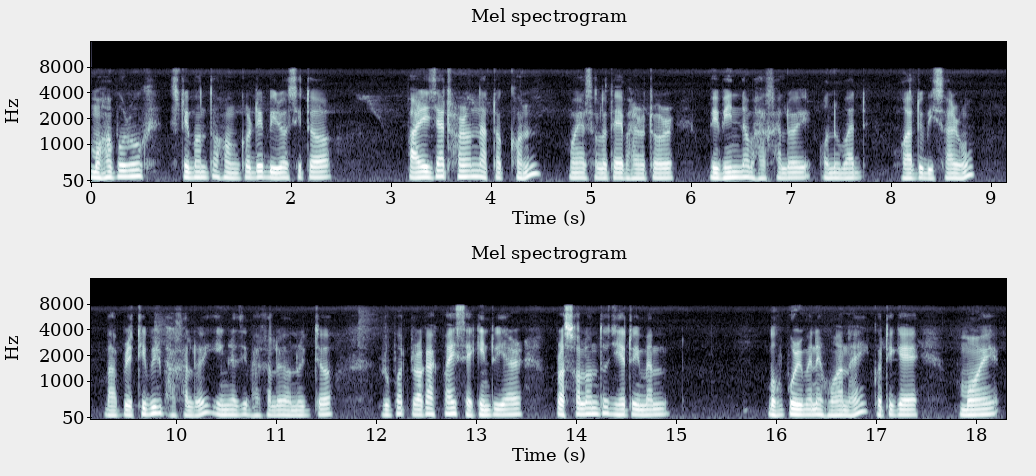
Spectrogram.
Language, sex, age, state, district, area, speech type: Assamese, male, 18-30, Assam, Dibrugarh, rural, spontaneous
